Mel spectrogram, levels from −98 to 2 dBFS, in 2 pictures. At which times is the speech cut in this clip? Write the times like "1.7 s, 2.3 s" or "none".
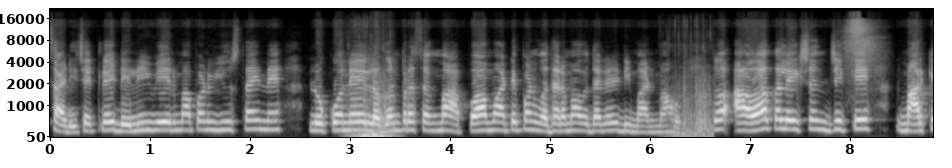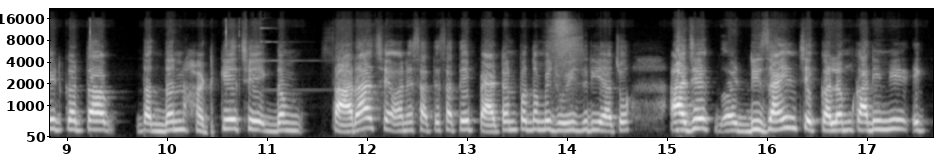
none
